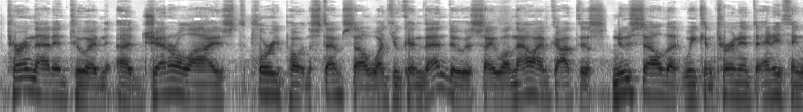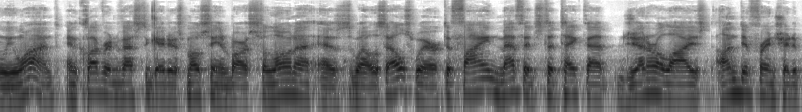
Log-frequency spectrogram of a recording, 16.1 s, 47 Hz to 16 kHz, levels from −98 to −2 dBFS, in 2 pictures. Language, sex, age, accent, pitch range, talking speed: English, male, 50-69, American, 95-115 Hz, 175 wpm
